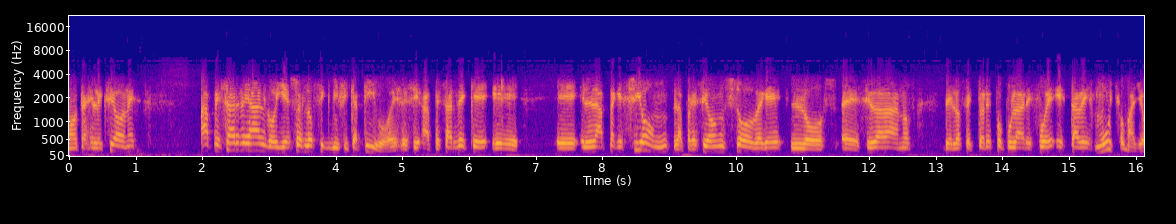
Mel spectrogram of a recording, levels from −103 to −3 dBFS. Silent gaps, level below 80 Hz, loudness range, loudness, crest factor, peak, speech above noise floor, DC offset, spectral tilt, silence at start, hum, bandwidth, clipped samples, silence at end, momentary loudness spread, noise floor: none; -70 dBFS; 1 LU; -26 LUFS; 16 dB; -10 dBFS; 35 dB; under 0.1%; -1 dB/octave; 0 s; none; 6 kHz; under 0.1%; 0 s; 5 LU; -62 dBFS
